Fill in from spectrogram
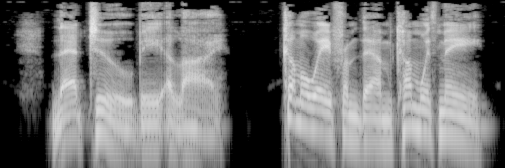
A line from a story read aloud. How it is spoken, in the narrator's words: Addie said in a quiet rasp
